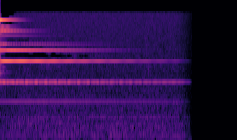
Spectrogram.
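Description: A single bright bell-like ding, struck once and ringing out with a fading tone, then cut off suddenly near the end: an added editing sound effect at the cut to a new ingredient shot.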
